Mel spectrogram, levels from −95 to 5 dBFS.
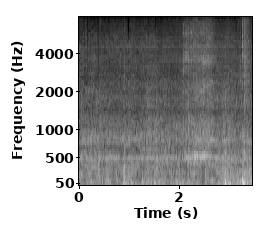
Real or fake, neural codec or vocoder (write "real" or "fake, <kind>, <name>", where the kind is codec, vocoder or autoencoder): fake, codec, SNAC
